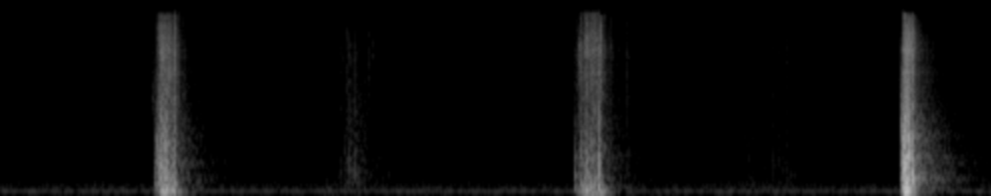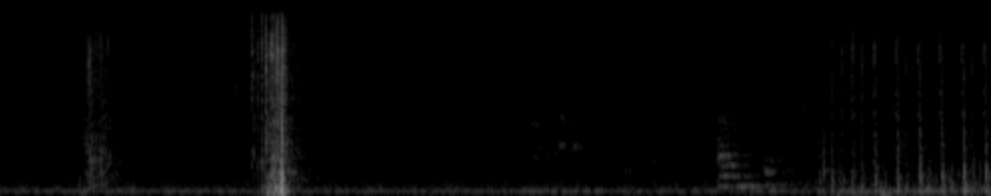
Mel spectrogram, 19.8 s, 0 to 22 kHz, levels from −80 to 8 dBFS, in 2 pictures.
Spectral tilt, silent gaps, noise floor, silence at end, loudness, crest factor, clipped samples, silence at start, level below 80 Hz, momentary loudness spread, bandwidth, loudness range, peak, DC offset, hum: -4.5 dB/octave; none; -70 dBFS; 7.05 s; -26 LUFS; 36 dB; under 0.1%; 1.55 s; -56 dBFS; 26 LU; 16 kHz; 19 LU; 0 dBFS; under 0.1%; none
